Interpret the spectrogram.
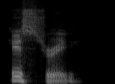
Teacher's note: the accent or emphasis in the word history is on the first syllable, and we've discussed syllables at this point, so that word isn't a mystery to you, which means that you quickly move through the rest of the word, leaving that O sound with barely any pronunciation at all.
